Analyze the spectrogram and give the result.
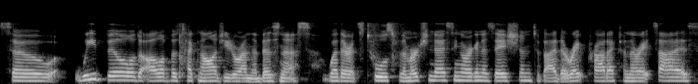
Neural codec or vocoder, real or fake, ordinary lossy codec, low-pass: none; real; Opus, 24 kbps; 7.2 kHz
